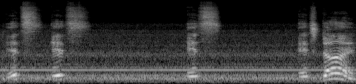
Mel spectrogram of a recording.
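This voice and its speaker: Speaking very slowly at an extremely high pitch, a man is heard over noticeable background noise. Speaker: car crusher, military veteran, YouTuber. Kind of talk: casual vlog talk to camera.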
